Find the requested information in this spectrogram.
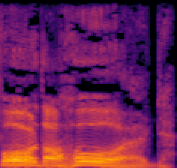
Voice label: Orc Male Guard Farewell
